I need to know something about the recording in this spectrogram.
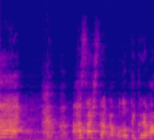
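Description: Speech with a woman's brief chuckle: mostly Japanese dialogue from the anime episode playing, which picks up again about a second in.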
